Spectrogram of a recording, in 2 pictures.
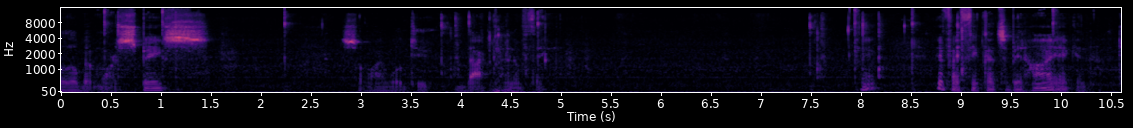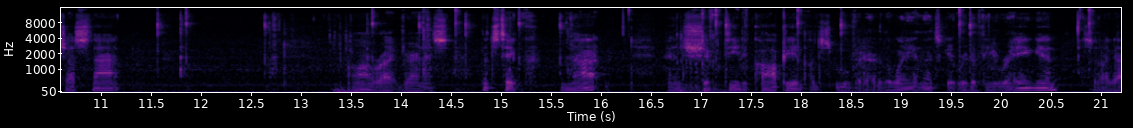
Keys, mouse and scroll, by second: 0.4 click, 1.0 click, 2.2 middle click, 4.4 alt+a, 4.8 middle click, 7.9 click, 8.4 middle click, 9.9 click, 11.8 middle click, 13.4 alt+a, 13.7 middle click, 14.5 click, 15.2 middle click, 17.0 shift+d, 18.0 click, 19.5 click, 20.9 click.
